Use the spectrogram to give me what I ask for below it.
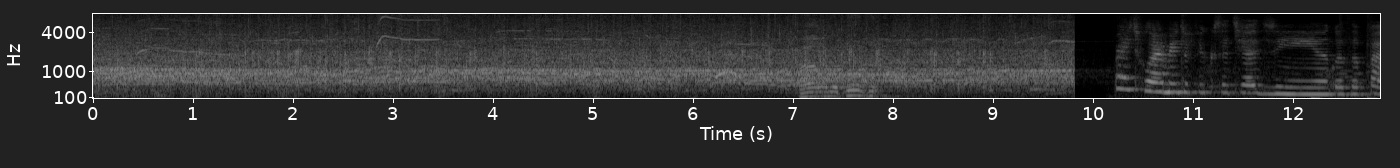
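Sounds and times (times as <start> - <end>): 
crowd applauding: 0.0 - 9.8
whistle: 1.8 - 5.6, 8.4 - 9.8
speech: 7.5 - 8.0, 10.7 - 12.8.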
